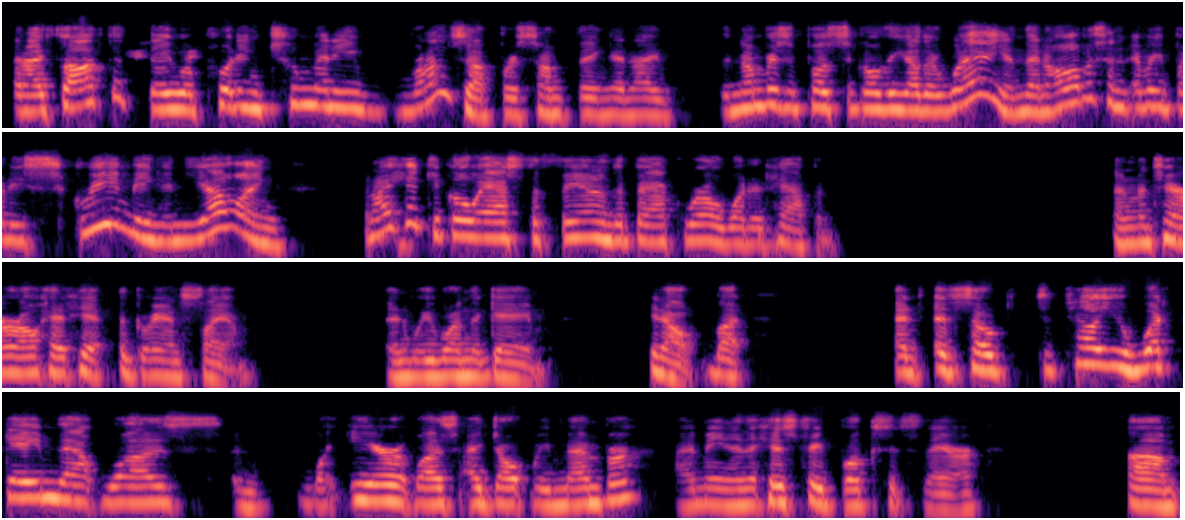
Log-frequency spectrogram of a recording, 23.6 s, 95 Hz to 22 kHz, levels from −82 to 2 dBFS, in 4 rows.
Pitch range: 170-220 Hz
